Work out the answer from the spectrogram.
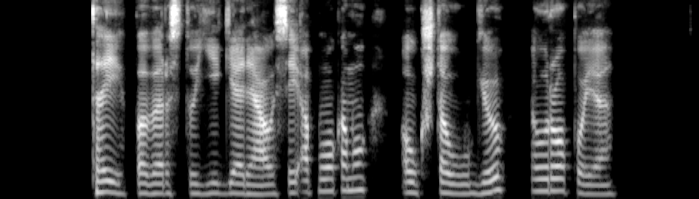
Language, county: Lithuanian, Telšiai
